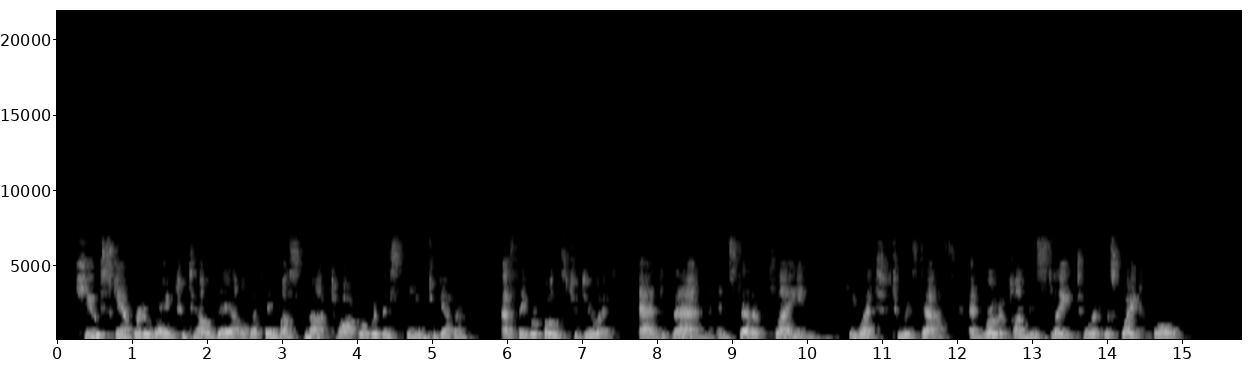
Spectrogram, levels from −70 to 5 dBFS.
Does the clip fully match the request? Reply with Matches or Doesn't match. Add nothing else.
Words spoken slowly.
Doesn't match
